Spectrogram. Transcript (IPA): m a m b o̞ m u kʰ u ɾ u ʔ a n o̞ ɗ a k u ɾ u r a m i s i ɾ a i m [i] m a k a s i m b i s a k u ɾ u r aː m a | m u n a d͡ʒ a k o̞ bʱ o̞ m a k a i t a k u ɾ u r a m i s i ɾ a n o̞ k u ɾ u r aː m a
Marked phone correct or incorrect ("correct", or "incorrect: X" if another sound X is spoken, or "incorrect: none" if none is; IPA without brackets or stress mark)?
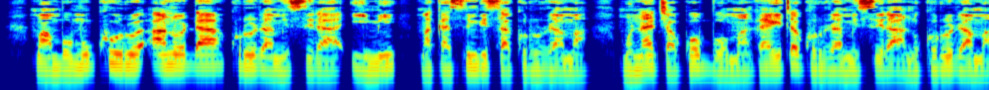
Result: correct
